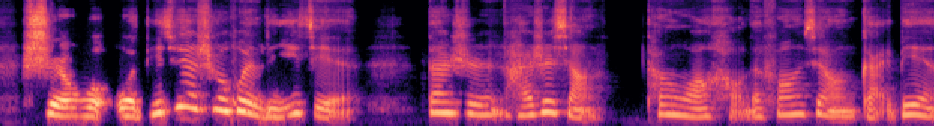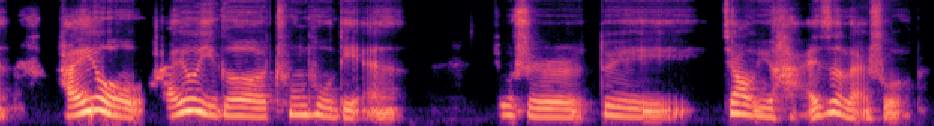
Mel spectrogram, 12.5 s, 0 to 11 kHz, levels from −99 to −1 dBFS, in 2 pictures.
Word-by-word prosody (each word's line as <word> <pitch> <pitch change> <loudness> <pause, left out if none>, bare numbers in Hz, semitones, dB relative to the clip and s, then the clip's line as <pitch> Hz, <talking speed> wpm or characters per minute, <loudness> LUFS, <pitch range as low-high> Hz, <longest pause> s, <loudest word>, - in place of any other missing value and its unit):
是， 225 - +8
我 185 0 +2
我 180 0 +6
的 240 +8 +1
确 375 +5 +3
是 330 -3 +3
会 285 -4 +6
理 180 +5 -1
解， 245 - -4 0.4
但 255 -1 +3
是， 240 0 -3
还 205 -2 -4
是 270 +4 +2
想 265 +3 -2 0.3
他 225 - -7
们 215 -1 -2
往 175 -2 -3
好 185 - -10
的 - - -7
方 215 +4 -5
向 95 - -3
改 - - -6
变。 215 -3 -3 0.3
还 200 +5 +2
有 255 - +5
还 190 - -3
有 290 +2 +6
一 225 -7 +3
个 185 -3 -1
冲 215 +3 -6
突 205 -5 -4
点， 115 - -6 0.6
就 210 -1 -7
是 175 -3 -3
对 195 - -5 0.2
教 240 -3 +1
育 180 - -4
孩 175 0 -4
子 260 +3 +1
来 - - -4
说。 - - -7
215 Hz, 195 characters per minute, -22 LUFS, 180-255 Hz, 0.6 s, 是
